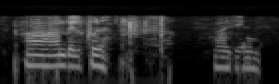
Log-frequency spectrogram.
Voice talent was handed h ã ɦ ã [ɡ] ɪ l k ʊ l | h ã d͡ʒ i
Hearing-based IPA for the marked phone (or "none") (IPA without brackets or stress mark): b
